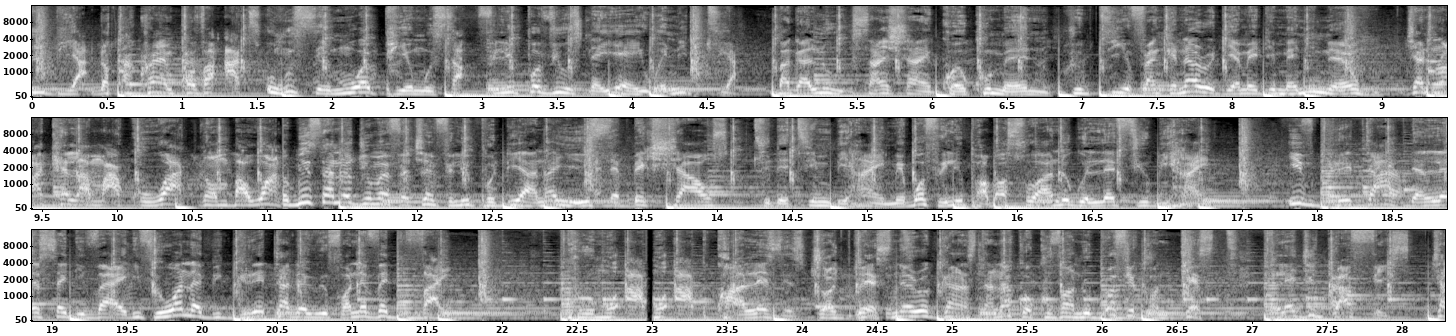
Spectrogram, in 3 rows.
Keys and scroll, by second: 8.9 ctrl+z, 19.0 Up.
